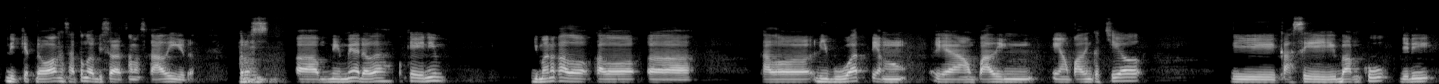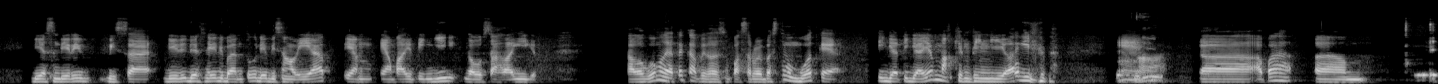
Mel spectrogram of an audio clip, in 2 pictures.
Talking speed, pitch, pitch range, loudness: 140 wpm, 125 Hz, 120-145 Hz, -20 LUFS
